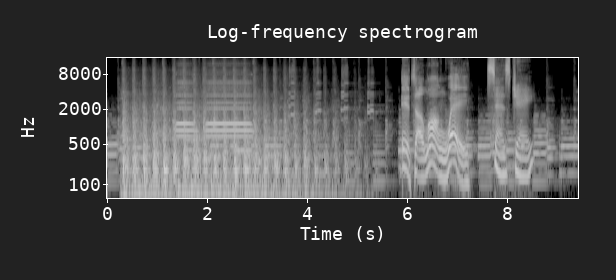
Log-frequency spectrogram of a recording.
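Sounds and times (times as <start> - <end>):
yellow train rolling along the tracks: 0.2 - 5.4
horn-like tone: 1.3 - 3.0
speech: 5.9 - 8.6.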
